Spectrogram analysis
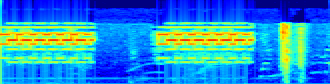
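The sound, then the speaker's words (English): A telephone rings twice with an electronic warbling trill, each ring about a second long with a short pause between, followed by a brief click as an answering machine picks up the line. “I'm sorry I can't answer the phone right now.”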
